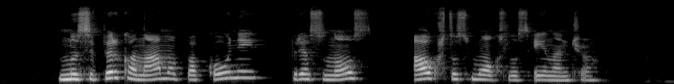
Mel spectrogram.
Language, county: Lithuanian, Utena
